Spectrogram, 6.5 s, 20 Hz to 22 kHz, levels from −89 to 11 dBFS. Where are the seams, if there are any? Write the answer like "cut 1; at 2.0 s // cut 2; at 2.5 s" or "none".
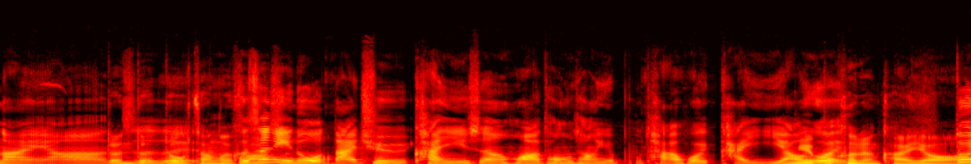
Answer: none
